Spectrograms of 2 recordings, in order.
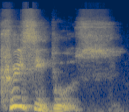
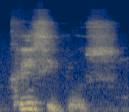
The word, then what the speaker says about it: Chrysippus: And then later It's pronounced Chrysippus. Chrysippus.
